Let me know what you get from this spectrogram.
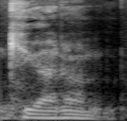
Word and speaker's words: QAnon: QAnon. – ¿Cómo? QAnon. – Q de letra Q en inglés y anon de anónimo, de la Q anónima.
